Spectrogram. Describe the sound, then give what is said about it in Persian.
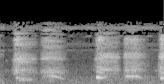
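A revived child gasps and starts breathing again: four loud, rasping breaths in a steady rhythm, each drawn in or pushed out with a hoarse, slightly wheezy edge. “اون حرکت کرد. نفس میکشه.”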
